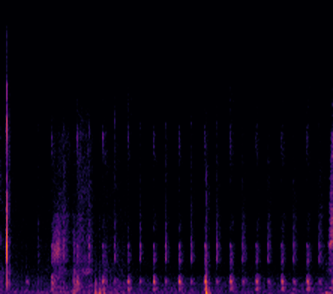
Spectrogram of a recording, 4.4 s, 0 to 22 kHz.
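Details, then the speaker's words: Volvo C70, ignition on, seatbelt unbuckled: quiet, even ticking about six clicks per second from the seatbelt warning indicator relay (no. 12); clicking stops once the belt is buckled. Seatbelt warning relay clicking. "Так що йдемо знов до автомобіля і дивимось чи пропаде в нас клацання при Ну як то кажуть вставленні цього ременя в посадочне місце"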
